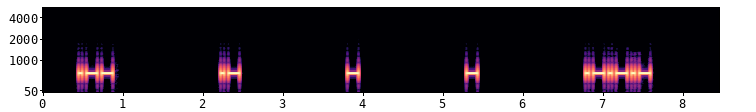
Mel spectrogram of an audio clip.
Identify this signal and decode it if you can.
Morse code, heard as a keyed tone, about 25 wpm, spaced as for 6 wpm, 600 Hz. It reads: WATT.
